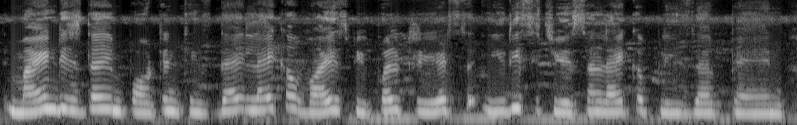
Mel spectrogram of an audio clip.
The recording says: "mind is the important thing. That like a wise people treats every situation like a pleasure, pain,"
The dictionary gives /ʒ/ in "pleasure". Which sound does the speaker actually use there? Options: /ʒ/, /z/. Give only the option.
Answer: /z/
